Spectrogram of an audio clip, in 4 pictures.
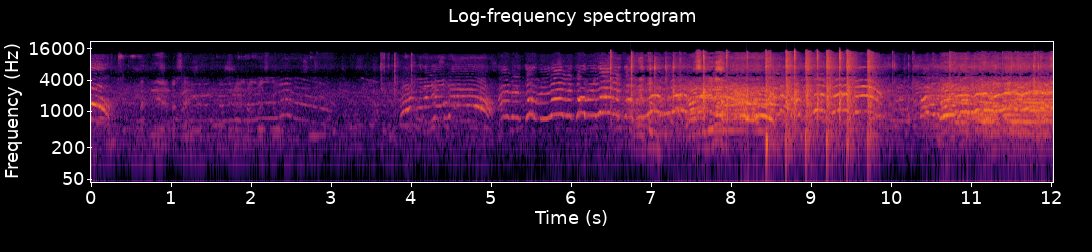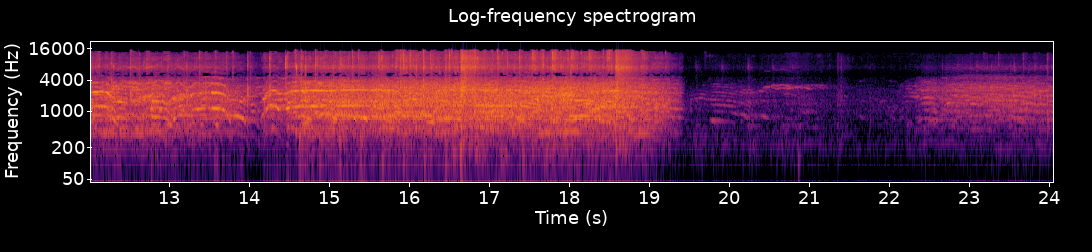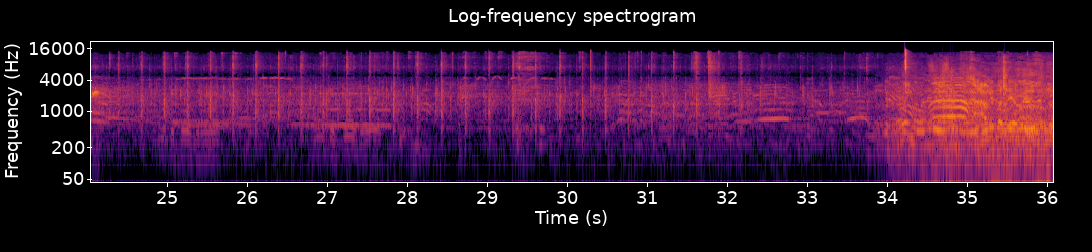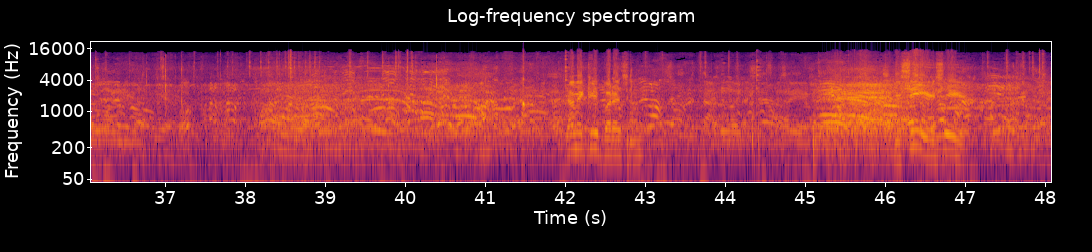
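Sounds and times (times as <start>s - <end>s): crowd shouting and cheering: 3.9s - 21.0s, 22.2s - 29.4s, 30.5s - 48.0s.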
